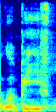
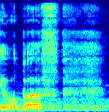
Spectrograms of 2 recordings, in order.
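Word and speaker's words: LaBoeuf: In this movie they pronounce it LaBeef, but I think it's actually supposed to be LaBeouf, but Jeff Bridges just pronounced his name wrong.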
